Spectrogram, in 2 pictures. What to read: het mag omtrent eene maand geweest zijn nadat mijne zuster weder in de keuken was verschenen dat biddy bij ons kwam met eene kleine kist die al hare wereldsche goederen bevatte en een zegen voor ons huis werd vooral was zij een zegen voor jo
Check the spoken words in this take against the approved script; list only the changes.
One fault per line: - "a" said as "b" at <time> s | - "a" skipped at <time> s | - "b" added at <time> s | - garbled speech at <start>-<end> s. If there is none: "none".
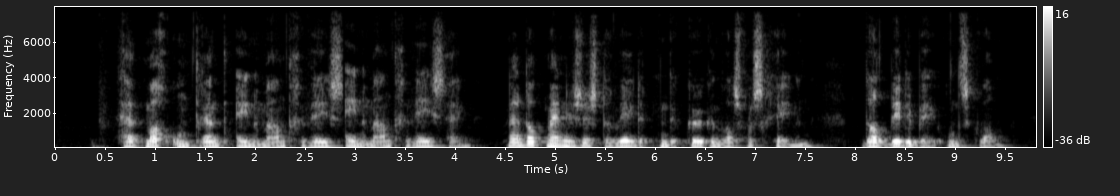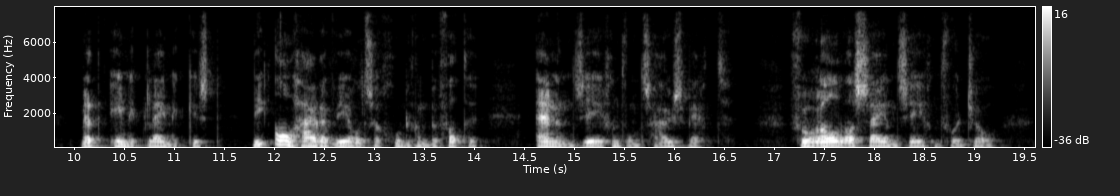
- "eene maand geweest" added at 2.9 s
- "voor" skipped at 15.5 s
